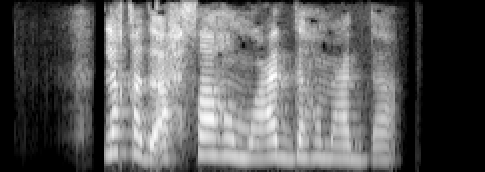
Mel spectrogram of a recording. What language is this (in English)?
Arabic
